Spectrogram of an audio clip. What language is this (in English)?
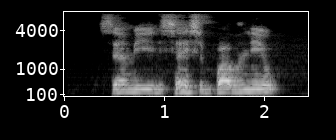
Kabyle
